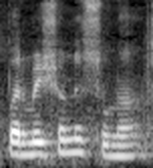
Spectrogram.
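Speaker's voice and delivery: low, soft, understated statement; hushed awe. Real, not acted. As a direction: say it softly and low, letting it sink in. Climax of testimony, first take. (धीमे, दबे स्वर में)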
